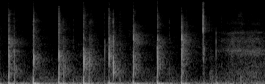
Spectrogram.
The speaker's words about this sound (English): Let's clap it up for the Filipinos.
